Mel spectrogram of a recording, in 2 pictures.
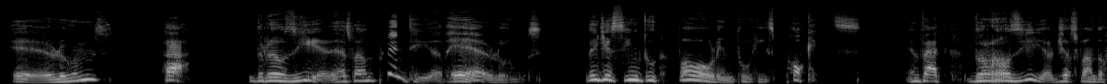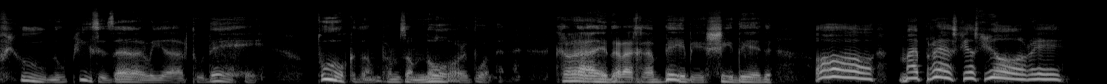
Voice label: khajiit male audition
